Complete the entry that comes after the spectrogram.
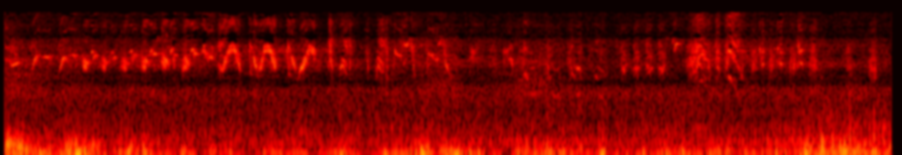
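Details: A young male Hooded siskin (Spinus magellanica), free in its natural environment, practices its song in a soft, rambling stream of high twitters and thin warbles, over a steady low rumble.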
